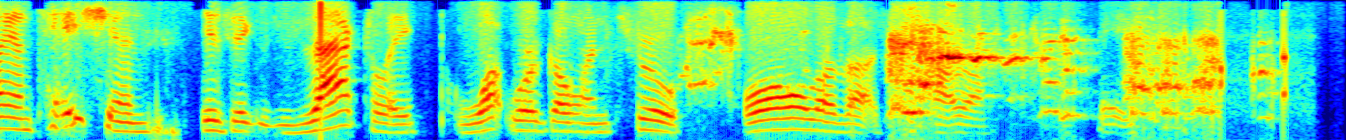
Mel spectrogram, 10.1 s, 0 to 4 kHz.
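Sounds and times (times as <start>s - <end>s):
speech: 0.0s - 7.5s, 8.3s - 8.9s
excited dog whining and yipping: 5.1s - 5.6s, 6.7s - 9.7s.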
